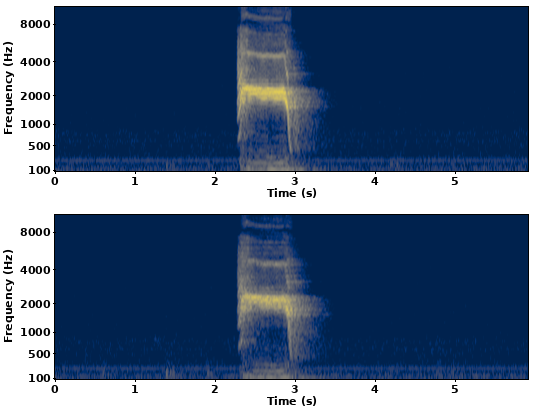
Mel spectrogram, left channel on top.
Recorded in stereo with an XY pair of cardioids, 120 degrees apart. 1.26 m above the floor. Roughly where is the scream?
Left.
